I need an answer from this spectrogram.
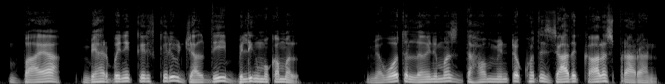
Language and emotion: Kashmiri, angry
